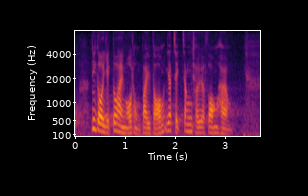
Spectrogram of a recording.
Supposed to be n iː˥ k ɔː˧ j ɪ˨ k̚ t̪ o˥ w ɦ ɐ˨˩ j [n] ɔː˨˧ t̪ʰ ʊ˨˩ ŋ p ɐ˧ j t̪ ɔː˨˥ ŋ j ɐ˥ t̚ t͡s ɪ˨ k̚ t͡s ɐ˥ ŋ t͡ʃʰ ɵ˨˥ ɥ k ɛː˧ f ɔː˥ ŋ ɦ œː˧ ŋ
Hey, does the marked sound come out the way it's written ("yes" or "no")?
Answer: no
